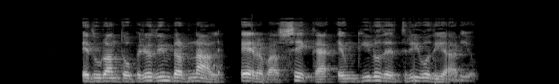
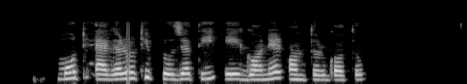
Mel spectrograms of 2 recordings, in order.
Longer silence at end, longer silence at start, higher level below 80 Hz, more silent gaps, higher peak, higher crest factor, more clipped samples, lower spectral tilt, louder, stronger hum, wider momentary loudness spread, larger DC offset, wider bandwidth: second, 0.85 s vs 1.05 s; first, 0.8 s vs 0.6 s; second, -64 dBFS vs -58 dBFS; neither; about the same, -2 dBFS vs -2 dBFS; first, 22 dB vs 16 dB; neither; about the same, -4 dB/octave vs -5 dB/octave; second, -22 LUFS vs -17 LUFS; neither; about the same, 6 LU vs 5 LU; neither; first, 9.4 kHz vs 7.8 kHz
